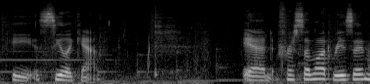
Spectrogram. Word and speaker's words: coelacanth: try to catch the coelacanth. And I think I've maybe touched on it very briefly before. As kids, my friends and I, we always pronounced it koala camp.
